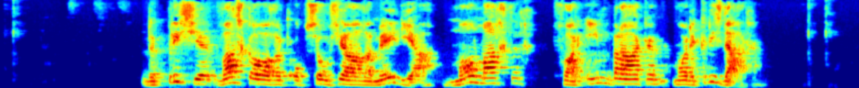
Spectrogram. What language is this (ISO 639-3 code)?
fry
